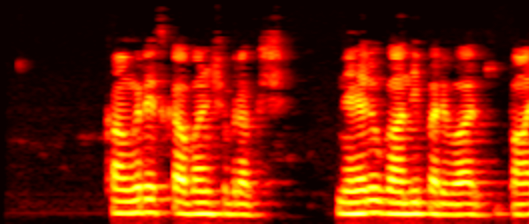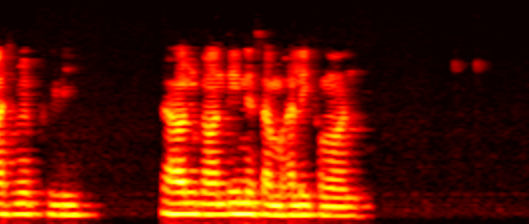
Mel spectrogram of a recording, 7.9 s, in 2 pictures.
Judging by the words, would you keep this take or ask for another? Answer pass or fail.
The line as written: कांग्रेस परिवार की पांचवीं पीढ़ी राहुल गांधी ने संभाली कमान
fail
